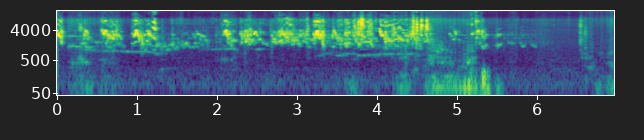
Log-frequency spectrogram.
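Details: Budgerigar breeding pair giving a rapid run of sharp, high chirps and squawky notes over a faint steady tone, ending with a low thump and a short quiet stretch.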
